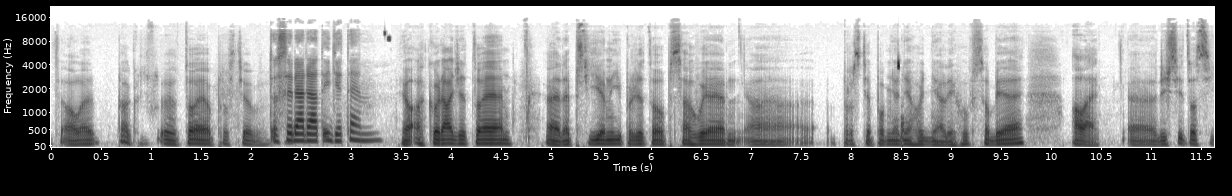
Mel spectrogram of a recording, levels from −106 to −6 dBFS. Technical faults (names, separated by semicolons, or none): DAB burbling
